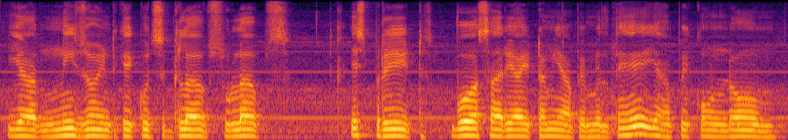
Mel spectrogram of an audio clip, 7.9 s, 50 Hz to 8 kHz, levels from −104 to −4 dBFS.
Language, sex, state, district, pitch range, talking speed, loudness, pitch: Hindi, male, Rajasthan, Jaipur, 130-140 Hz, 145 wpm, -18 LUFS, 135 Hz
